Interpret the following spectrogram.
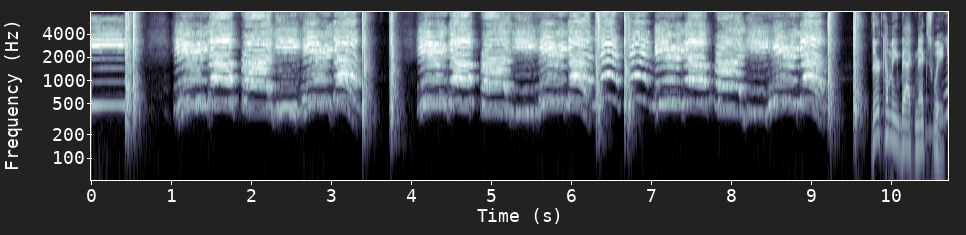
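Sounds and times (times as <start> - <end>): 
cheerleaders shouting a rhythmic cheer: 0.3 - 3.4, 4.1 - 9.4
sharp claps: 0.4 - 0.7, 3.3 - 4.0, 6.2 - 6.9, 9.2 - 9.8
speech: 9.8 - 10.7.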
